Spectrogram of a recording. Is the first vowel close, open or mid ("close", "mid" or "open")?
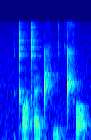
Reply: open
